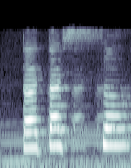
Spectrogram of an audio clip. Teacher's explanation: ವಿಸರ್ಗದ ಅರ್ಧ ಸ ಮುಂದಿನ ಪೂರ್ತಿಸ ಒಟ್ಟಿಗೆ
